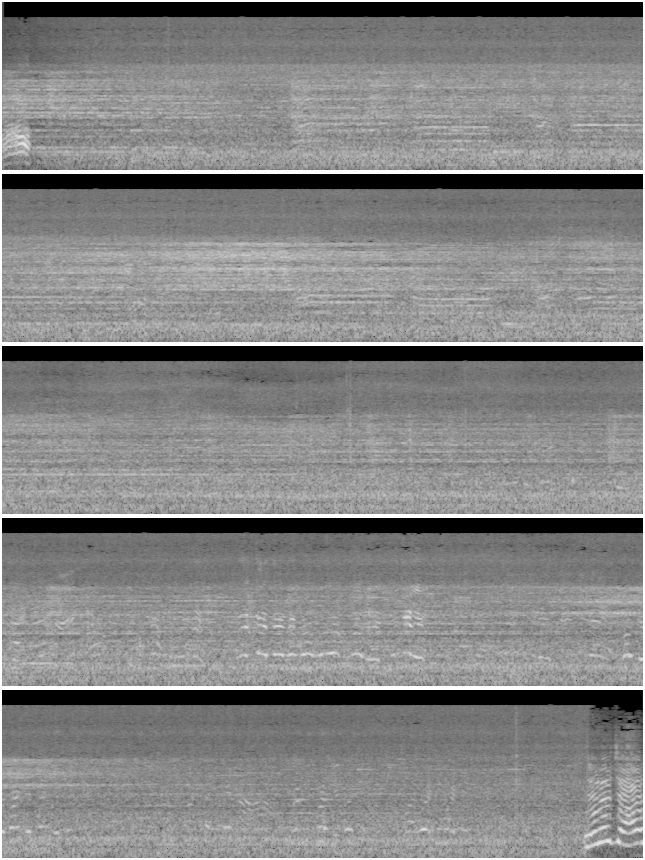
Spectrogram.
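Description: Mountain stream rushing and splashing over boulders in a steady, continuous wash of water noise. Faint voices of people nearby sound over it at times.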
